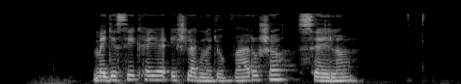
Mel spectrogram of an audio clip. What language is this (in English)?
Hungarian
